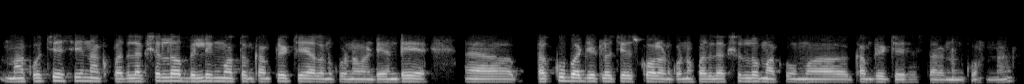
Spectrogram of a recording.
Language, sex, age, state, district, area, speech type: Telugu, male, 30-45, Andhra Pradesh, Nellore, rural, conversation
